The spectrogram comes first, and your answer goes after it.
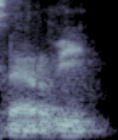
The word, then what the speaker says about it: servi: But for the second declension noun, genitive singular is ending in e or English alphabet I. Servus, servi. That noun, the form of noun given in the dictionary is like this: servus, then hyphen English alphabet E, English alphabet I, as pronounced E.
